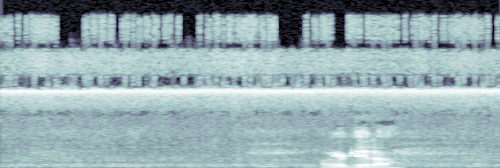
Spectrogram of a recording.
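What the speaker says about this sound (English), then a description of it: "There were so many bees." Honey bees swarm densely in a hive box on a farm, a constant close buzzing drone, with a brief spoken phrase partway through.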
